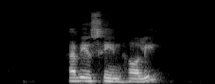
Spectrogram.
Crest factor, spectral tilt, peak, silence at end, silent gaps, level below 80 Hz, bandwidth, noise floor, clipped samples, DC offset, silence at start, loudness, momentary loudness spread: 18 dB; -6.5 dB/octave; -4 dBFS; 0.6 s; none; -58 dBFS; 12.5 kHz; -70 dBFS; under 0.1%; under 0.1%; 0.7 s; -20 LUFS; 6 LU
